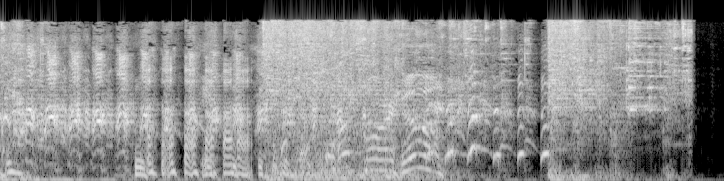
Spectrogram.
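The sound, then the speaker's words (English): A car's windshield and back window shatter and crunch repeatedly in sharp bursts, with people snickering and laughing loudly over the breaking throughout, the crashing and laughter overlapping until it cuts off abruptly. “Oh, that is your windshield. There's the back window. Stop it! There's no glass left in the...”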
